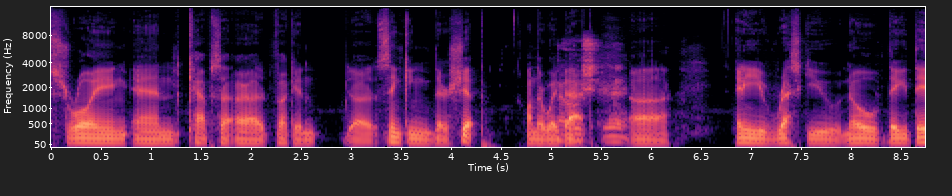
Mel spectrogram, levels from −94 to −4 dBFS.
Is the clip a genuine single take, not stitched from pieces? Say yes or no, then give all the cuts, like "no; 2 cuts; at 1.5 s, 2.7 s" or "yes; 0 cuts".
no; 1 cut; at 5.8 s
